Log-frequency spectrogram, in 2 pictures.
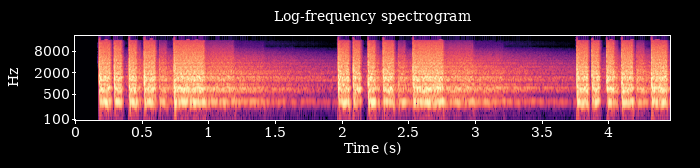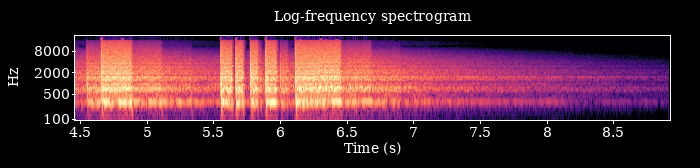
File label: Synthetic Rage, rave stabs; revealed; Spire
